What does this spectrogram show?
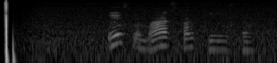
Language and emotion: Russian, sad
